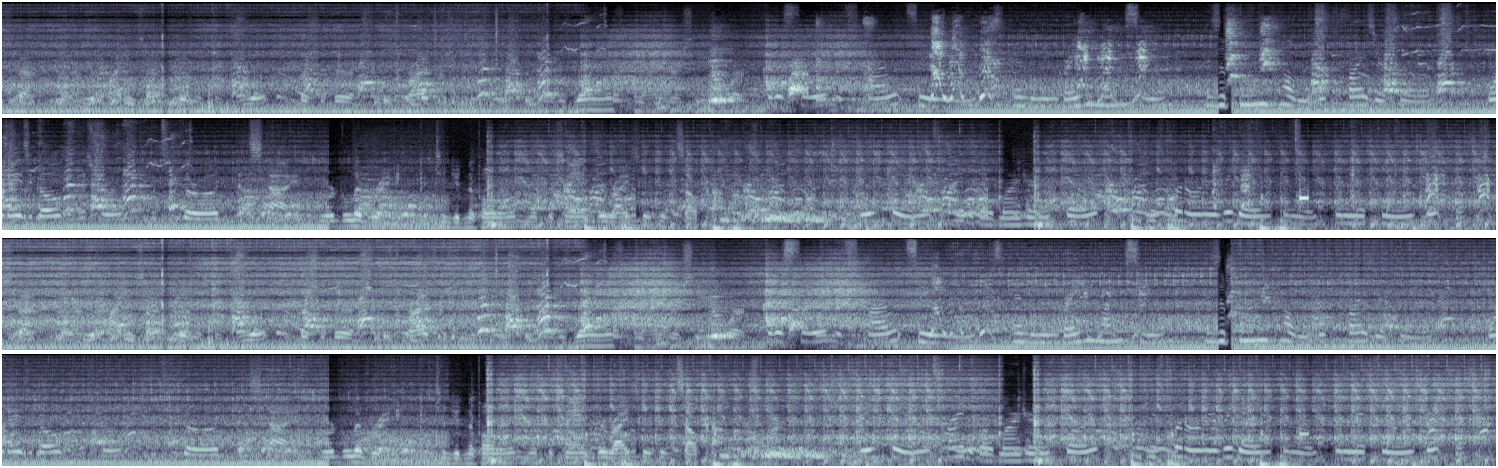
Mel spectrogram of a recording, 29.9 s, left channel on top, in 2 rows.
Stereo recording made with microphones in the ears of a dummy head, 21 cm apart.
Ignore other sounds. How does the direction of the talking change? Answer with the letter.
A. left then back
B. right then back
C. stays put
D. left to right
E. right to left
A.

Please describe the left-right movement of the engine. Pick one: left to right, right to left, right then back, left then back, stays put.
stays put.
